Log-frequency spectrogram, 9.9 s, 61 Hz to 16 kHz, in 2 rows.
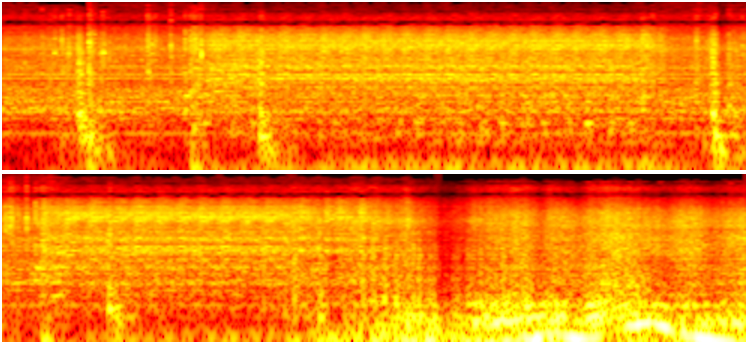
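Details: Slavuta 1.2 carburetor car on 2nd-generation LPG, started on gas in a sub-zero garage (about -11°C outside), clutch pressed, reducer warmed to about body temperature, third attempt. Cranking, then it catches and settles into steady running: normal cold start.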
